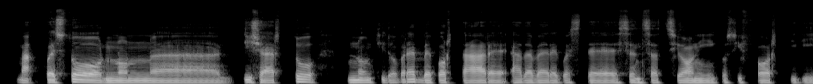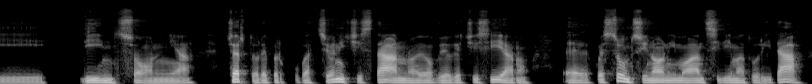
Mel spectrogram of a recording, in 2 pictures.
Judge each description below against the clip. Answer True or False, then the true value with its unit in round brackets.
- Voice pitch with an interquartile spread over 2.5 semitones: False (1.8 semitones)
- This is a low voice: True (90 Hz)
